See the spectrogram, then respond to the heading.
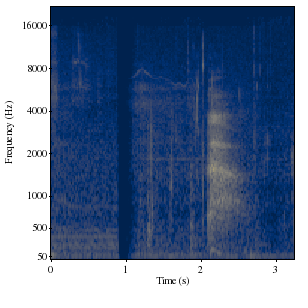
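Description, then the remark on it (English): A loud, wet slurp of someone sipping a drink, following a brief pause and some soft handling noises, with no talking. “Can you hear me like drinking really loud? Is that super loud? It was fairly loud, yeah.”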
